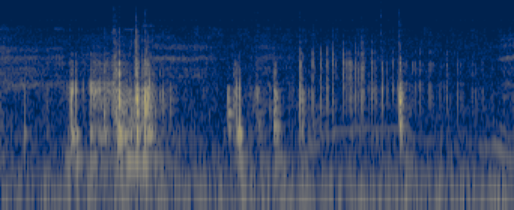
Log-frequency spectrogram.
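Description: Faint, irregular rustling and scattered clicks of handled outdoor gear and clothing, with one sharper click near the end.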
